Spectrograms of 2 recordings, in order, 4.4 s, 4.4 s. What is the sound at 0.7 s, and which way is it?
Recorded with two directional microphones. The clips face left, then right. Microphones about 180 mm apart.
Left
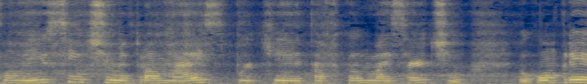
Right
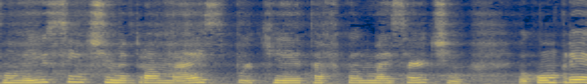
A woman's voice, 40° right (ahead or behind).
